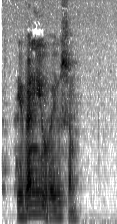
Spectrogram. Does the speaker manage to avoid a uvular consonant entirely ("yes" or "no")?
yes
